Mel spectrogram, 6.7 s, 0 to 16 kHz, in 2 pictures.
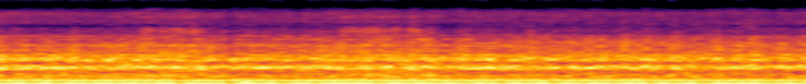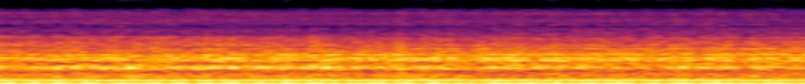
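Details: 1969 Saab Sonett V4 with a swapped-in 1.7L Ford V4 and Holley 1940 carburetor at a steady low idle, with an intermittent light metallic rattle; the owner suspects the throw-out bearing or the freewheel mechanism, whose linkage is disconnected.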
